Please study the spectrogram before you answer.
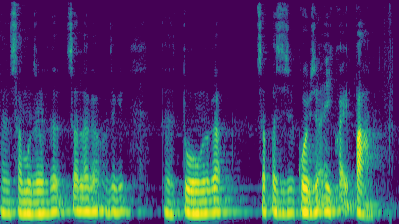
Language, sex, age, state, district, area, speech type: Manipuri, male, 30-45, Manipur, Thoubal, rural, spontaneous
